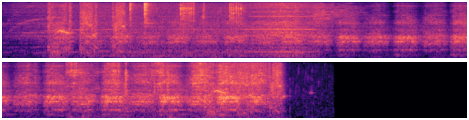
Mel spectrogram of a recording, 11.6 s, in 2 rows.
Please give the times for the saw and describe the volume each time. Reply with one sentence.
The saw can be heard from 0.7 to 9.3 s, getting louder.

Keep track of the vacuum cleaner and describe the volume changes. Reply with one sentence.
The loudness of the vacuum cleaner goes up.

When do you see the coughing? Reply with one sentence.
You can hear the coughing from 0.5 to 1.7 s and from 8.2 to 9.9 s.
